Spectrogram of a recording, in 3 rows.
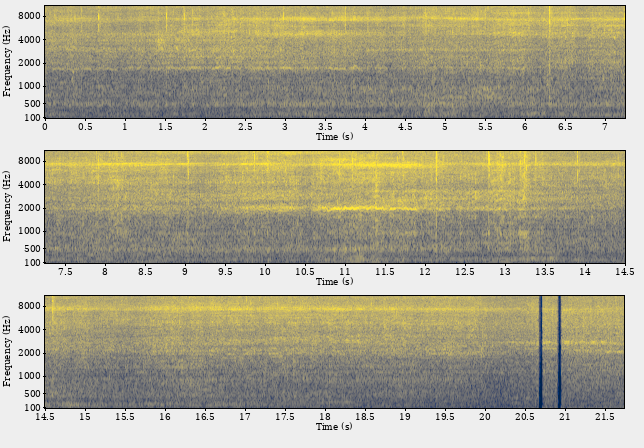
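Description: N-scale model train (Greenmax Meitetsu 1700 series coupled to a 3100 series) running around the track, a steady whirring of the motor and wheels on the rails, with a faint whine around ten seconds in as it passes close. A short louder knock about 8 seconds in.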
